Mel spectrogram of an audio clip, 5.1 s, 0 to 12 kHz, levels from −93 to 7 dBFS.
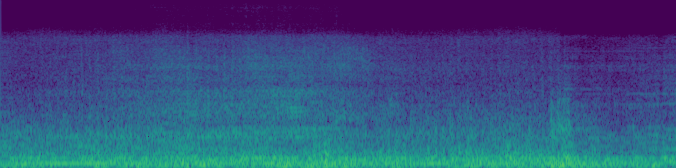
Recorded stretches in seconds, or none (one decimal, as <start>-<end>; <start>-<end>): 0.0-1.1; 1.5-4.2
